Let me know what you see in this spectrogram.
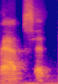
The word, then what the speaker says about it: ABCD: Asdid is his name, or Absid, because it's his name is spelled ABCD. So everyone calls him Absid.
